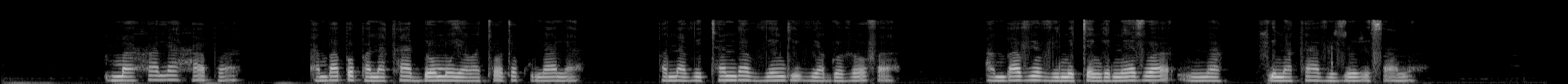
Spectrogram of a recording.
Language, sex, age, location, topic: Swahili, female, 25-35, Nairobi, education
